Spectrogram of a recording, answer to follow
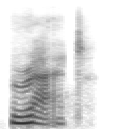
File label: "rat", Indian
